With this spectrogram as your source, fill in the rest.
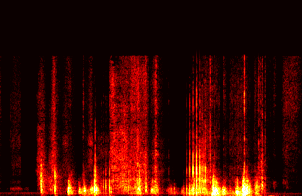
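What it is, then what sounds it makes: Paper book page. Fingertips rub and slide flat across a black-and-white printed paper page of an open paperback book lying on a wooden table. Soft, dry, papery rustling and brushing comes in a run of uneven swipes. Faint quiet comes before and after, with a steady low hum underneath.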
